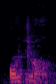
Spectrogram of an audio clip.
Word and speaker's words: oyó: era aquello Qué dice oyó oyó no hoyo de oír de oír porque dice oyó la gente que pasaba Y está acentuado y hoyo es con h muda Okay entonces oyó oyó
